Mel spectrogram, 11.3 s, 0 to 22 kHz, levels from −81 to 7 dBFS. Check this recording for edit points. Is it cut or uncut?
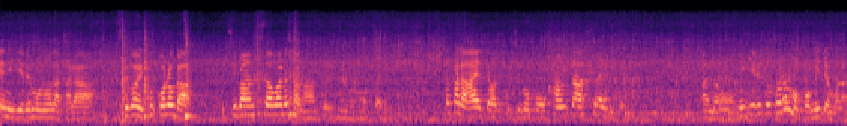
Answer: uncut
